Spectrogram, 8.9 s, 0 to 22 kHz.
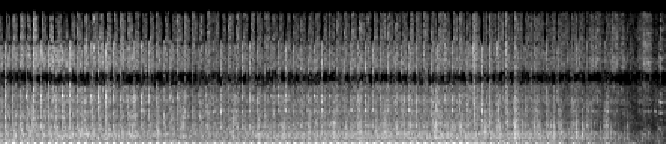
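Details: Wheel Horse C-120 single-cylinder engine running: even, steady thump of about three beats a second, no misses or rattles, then it winds down; normal running.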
